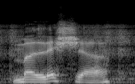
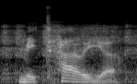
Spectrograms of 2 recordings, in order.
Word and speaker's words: militia: a mini militia yes dragon masked MSG it's pronounced militia and not metalia so it's basically has to do with the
